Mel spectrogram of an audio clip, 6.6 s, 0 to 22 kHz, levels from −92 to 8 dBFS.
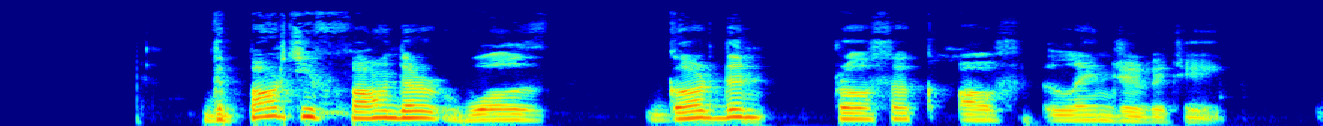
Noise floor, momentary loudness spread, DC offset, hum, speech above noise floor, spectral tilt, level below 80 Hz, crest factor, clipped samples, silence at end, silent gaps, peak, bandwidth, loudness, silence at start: -55 dBFS; 14 LU; under 0.1%; none; 37 dB; -7.5 dB/octave; -58 dBFS; 18 dB; under 0.1%; 0.55 s; none; -2 dBFS; 15 kHz; -19 LUFS; 1 s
